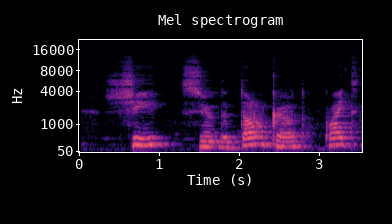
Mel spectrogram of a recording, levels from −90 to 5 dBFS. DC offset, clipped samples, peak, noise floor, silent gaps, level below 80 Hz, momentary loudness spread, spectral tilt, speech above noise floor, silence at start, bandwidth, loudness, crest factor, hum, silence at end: under 0.1%; under 0.1%; -18 dBFS; -54 dBFS; none; -72 dBFS; 14 LU; -5.5 dB/octave; 20 dB; 0.35 s; 13.5 kHz; -35 LUFS; 18 dB; none; 0 s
